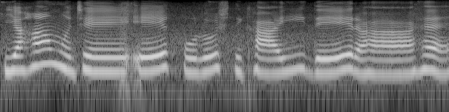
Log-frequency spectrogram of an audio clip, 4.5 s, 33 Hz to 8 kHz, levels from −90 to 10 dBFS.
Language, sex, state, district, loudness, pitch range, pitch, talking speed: Hindi, female, Madhya Pradesh, Katni, -15 LUFS, 225-270 Hz, 245 Hz, 105 wpm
